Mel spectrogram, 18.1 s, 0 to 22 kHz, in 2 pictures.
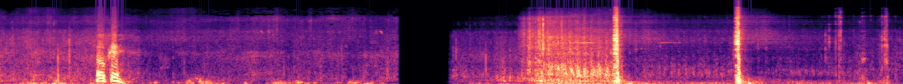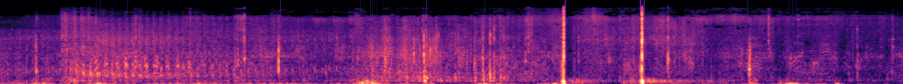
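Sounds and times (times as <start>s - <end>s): shotgun shots: 7.3s - 7.8s.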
